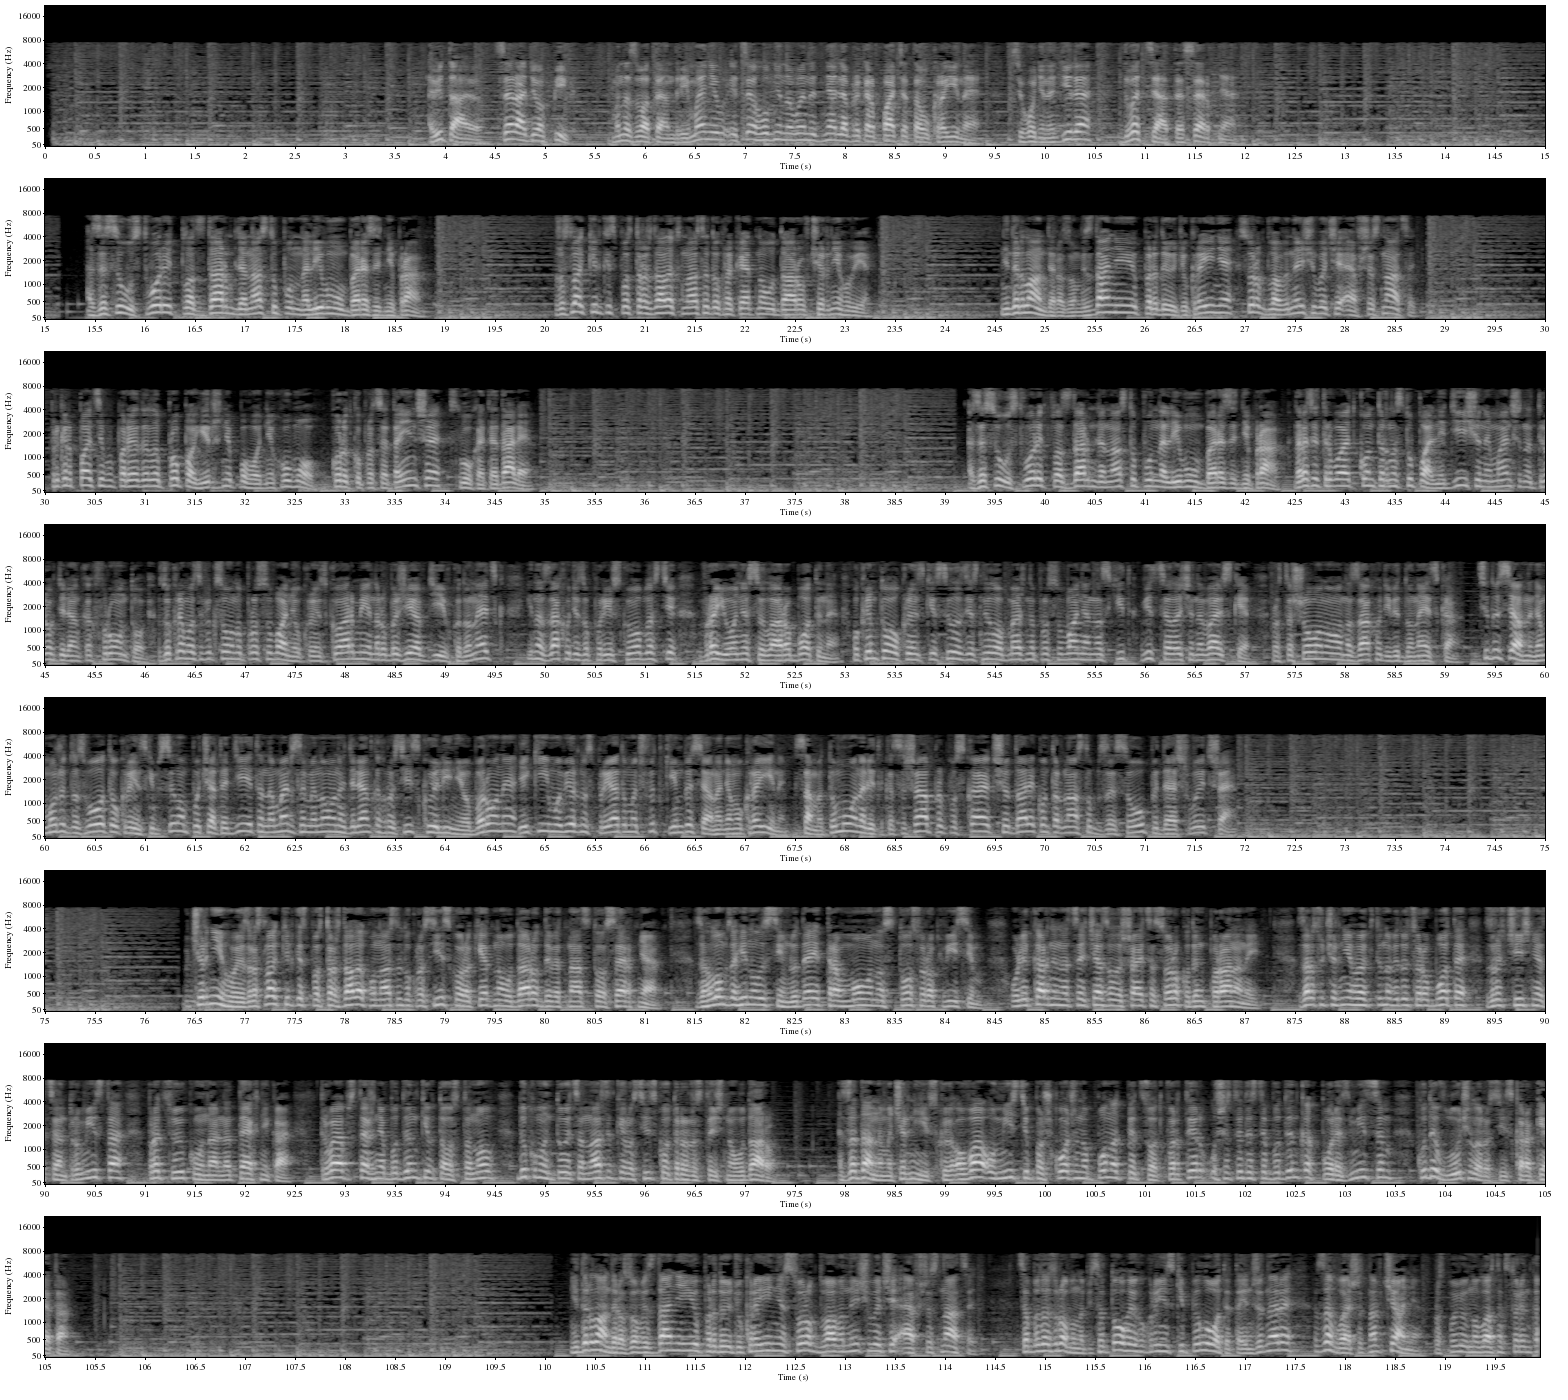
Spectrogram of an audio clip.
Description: Пропонуємо вам актуальне за день - у радіоформаті.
